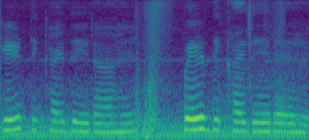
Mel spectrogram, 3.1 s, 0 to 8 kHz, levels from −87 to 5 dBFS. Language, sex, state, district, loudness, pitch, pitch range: Hindi, female, Uttar Pradesh, Deoria, -22 LUFS, 195 Hz, 185-220 Hz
